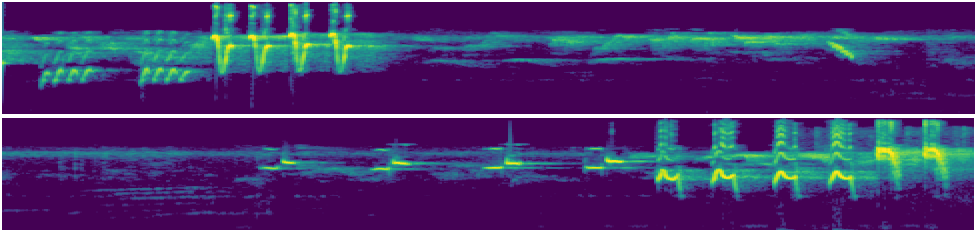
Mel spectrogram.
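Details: Tutor song for songbirds blending Javan white-eye and mugimaki flycatcher: quick rising chirps, bright trilled bursts, soft thin warbling in a quieter middle, then spaced short whistles and a chattering run of chirps.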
